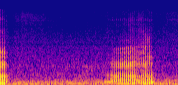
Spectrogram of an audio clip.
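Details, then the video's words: Fonso, a sleeping puppy, gives a soft, raspy snoring breath late in the clip after a quiet stretch of faint low breathing. "Divertido perro bebé roncando"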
